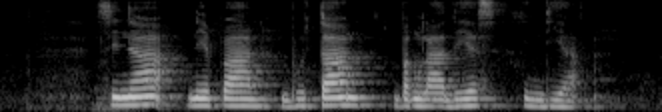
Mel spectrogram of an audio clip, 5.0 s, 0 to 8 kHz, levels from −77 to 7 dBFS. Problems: low volume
